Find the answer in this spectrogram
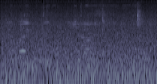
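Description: Faint outdoor ambience: a steady low hiss with a few faint scattered ticks.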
